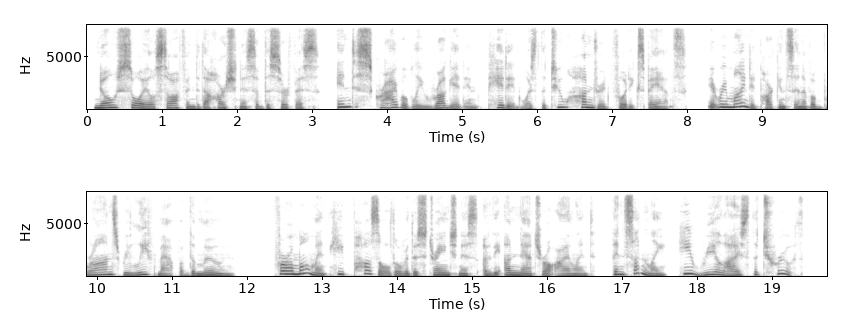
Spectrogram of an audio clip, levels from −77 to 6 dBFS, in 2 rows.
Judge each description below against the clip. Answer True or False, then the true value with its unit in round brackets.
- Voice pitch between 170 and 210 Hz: True (185 Hz)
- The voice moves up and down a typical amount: False (5.8 semitones)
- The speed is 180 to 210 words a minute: False (145 wpm)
